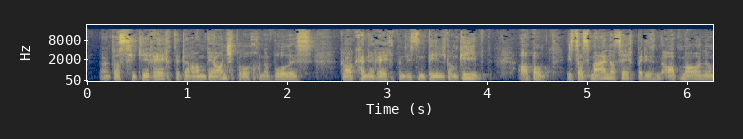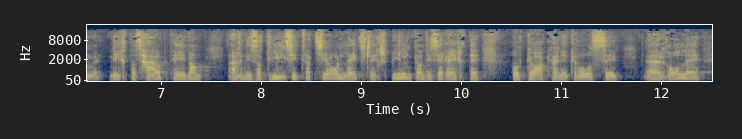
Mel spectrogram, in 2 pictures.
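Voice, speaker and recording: Answering audience questions after a talk, a man from Switzerland explains his points in a higher, slightly mellow, husky voice. His speech is full of fillers and hedging asides.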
